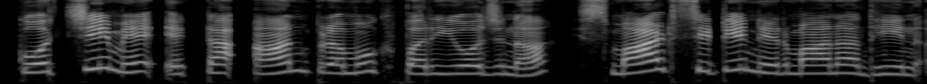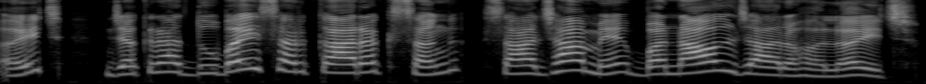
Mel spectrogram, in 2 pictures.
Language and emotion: Maithili, neutral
